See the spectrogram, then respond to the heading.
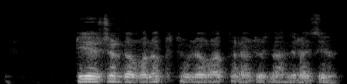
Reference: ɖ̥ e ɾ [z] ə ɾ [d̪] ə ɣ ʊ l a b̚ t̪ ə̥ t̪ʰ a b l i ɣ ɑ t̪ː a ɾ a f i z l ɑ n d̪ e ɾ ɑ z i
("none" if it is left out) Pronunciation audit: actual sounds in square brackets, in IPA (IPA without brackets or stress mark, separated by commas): ʒ, d̪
